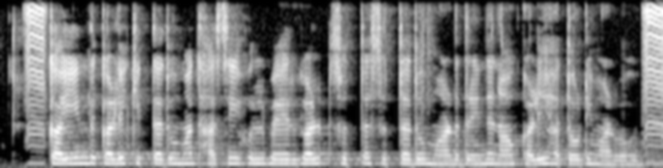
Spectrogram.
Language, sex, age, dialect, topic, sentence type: Kannada, female, 18-24, Northeastern, agriculture, statement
